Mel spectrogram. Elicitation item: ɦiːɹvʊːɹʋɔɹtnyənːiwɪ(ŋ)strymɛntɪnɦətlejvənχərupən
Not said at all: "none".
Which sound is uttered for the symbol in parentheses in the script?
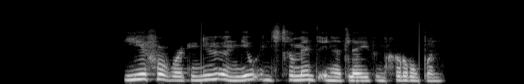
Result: n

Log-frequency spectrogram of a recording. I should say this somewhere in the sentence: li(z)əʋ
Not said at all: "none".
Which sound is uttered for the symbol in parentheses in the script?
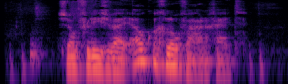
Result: z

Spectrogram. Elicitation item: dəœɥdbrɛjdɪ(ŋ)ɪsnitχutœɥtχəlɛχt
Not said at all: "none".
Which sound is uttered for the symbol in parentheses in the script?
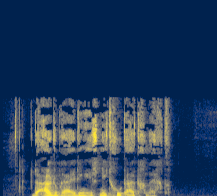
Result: ŋ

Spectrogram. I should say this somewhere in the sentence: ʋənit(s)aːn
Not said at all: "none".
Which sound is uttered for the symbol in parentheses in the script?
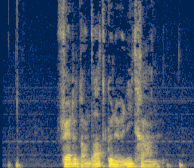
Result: χ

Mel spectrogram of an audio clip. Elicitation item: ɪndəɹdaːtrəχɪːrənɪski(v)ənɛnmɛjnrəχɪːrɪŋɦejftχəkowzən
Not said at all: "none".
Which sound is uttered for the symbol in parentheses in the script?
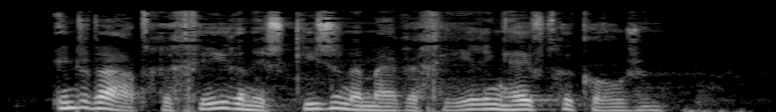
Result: z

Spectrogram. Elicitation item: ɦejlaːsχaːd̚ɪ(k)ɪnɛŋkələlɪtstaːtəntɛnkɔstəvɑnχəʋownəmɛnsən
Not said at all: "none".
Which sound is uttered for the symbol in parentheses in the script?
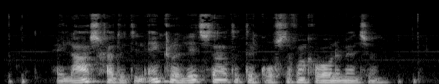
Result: t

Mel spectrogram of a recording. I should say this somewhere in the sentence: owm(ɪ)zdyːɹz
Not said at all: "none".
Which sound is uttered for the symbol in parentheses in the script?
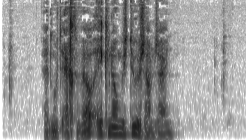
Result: i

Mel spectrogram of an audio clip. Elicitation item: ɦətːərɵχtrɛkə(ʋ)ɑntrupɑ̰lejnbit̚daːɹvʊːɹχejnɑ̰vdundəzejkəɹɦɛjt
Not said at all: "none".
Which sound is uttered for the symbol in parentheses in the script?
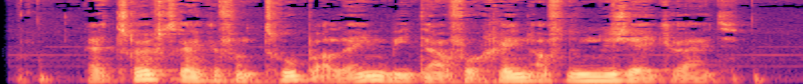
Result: v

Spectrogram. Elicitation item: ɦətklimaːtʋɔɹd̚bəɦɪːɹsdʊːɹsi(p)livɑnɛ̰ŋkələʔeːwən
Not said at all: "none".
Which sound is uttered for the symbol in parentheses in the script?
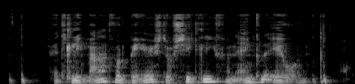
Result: k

